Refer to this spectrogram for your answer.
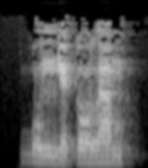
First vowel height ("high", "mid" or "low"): mid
